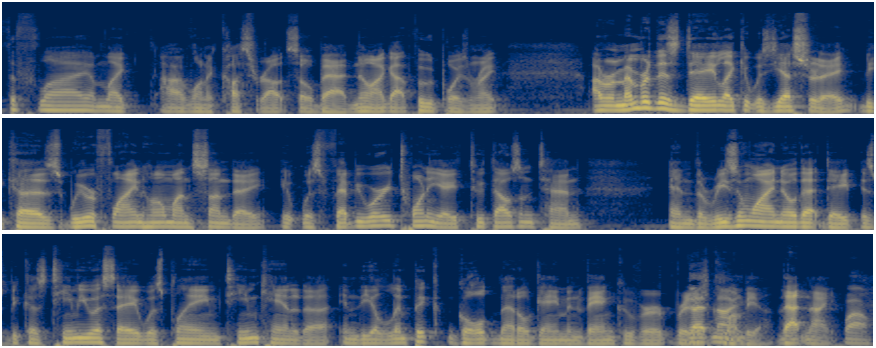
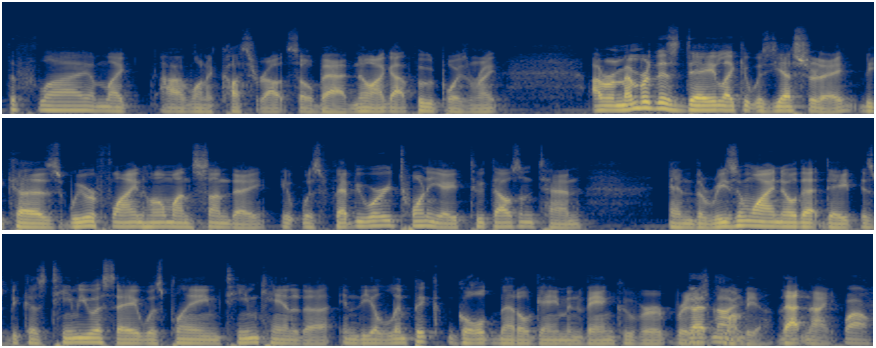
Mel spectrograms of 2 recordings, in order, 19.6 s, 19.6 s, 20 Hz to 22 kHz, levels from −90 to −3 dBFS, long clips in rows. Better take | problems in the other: first | muffled; slightly; fading above 3 kHz

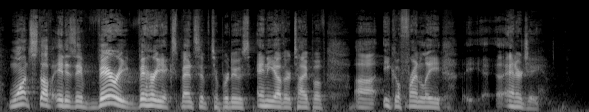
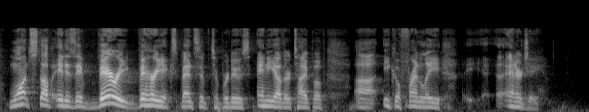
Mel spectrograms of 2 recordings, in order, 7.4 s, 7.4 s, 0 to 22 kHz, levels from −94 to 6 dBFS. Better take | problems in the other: first | garbled, watery; slightly; nothing above 8.5 kHz

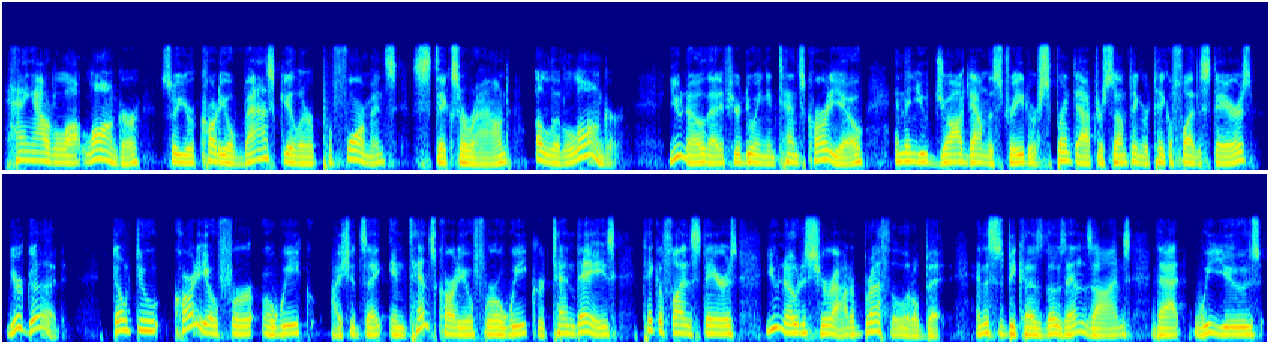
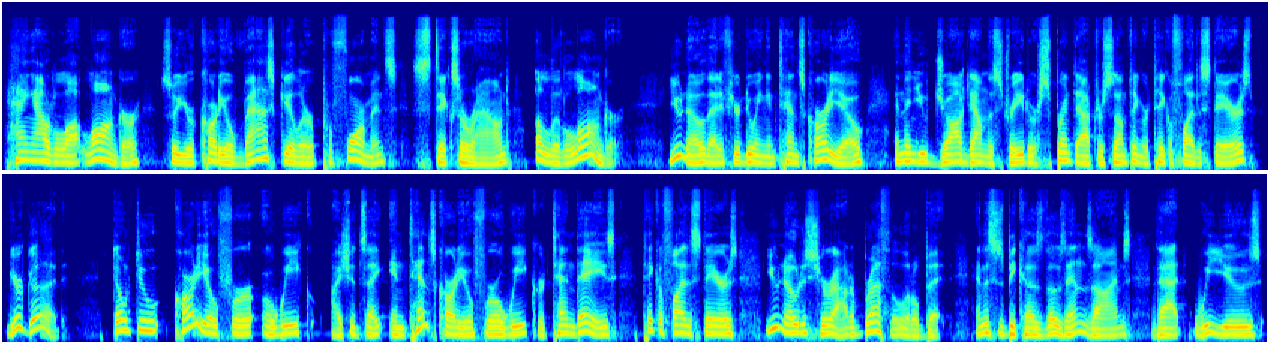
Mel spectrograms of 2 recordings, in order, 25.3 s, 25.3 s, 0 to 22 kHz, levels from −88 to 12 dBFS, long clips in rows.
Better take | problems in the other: second | garbled, watery; badly; nothing above 8 kHz; slightly in the second

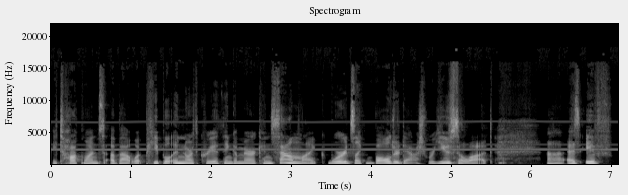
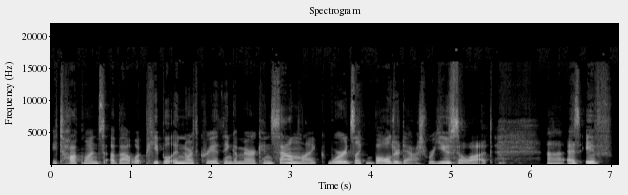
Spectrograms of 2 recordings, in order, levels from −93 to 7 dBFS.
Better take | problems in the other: second | high-pitched whine; faint; throughout; 2.5 kHz, 25 dB below the speech

